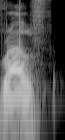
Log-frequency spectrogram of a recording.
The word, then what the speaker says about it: Ralph: Ralph is Ralph with an L in it, right? You have to pronounce the L. I once called Ralph Keyes Rave Keyes as a bit of a joke over a pint, and I got a punch in the chops for it.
